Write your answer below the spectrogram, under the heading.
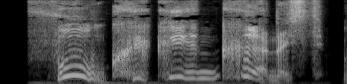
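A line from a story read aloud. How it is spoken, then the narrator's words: Exclamation. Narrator (Russian): воскликнула Миневра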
